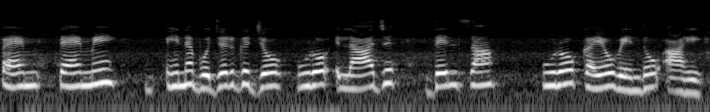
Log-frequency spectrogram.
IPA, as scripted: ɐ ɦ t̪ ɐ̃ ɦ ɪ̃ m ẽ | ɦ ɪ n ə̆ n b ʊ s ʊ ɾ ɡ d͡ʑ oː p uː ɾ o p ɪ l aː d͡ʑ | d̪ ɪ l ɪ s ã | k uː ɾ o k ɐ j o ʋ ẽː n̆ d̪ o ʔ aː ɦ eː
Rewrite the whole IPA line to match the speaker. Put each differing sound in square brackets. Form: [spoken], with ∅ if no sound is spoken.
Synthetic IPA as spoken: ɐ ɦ t̪ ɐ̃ ɦ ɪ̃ m ẽ | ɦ ɪ n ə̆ [∅] b ʊ [z] ʊ ɾ ɡ d͡ʑ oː p uː ɾ o [ʔ] ɪ l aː d͡ʑ | d̪ ɪ l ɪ s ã | [p] uː ɾ o k ɐ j o ʋ ẽː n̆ d̪ o ʔ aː ɦ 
